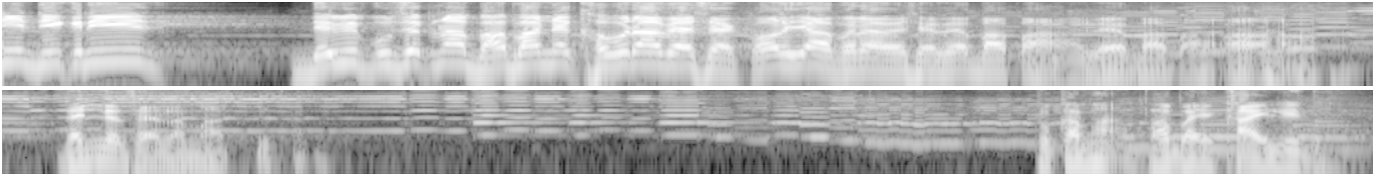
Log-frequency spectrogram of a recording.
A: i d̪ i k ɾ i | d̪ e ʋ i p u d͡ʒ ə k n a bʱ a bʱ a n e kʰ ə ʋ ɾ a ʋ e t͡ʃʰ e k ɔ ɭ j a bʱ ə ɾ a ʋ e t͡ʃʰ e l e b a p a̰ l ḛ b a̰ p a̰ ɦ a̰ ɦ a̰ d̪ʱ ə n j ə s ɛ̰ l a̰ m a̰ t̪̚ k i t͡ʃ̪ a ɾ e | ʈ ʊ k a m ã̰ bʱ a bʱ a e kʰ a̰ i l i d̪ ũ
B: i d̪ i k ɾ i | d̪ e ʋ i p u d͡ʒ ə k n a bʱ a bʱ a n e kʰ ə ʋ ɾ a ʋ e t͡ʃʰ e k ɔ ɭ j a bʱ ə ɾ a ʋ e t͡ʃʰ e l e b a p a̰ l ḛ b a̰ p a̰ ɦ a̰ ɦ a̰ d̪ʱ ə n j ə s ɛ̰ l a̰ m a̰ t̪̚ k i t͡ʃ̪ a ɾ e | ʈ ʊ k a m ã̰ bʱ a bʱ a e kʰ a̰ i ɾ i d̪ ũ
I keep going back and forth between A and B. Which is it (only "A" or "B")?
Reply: A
